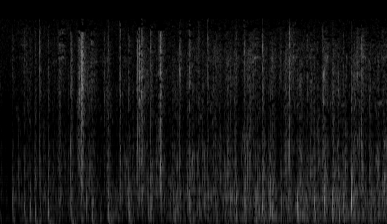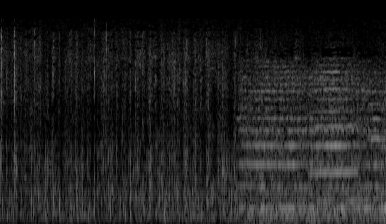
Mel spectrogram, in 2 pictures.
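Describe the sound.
Cavalry horses trotting along the Oregon Trail: a dense, steady run of rapid clip-clop hoofbeats throughout. A sustained tonal drone joins over the last two seconds.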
